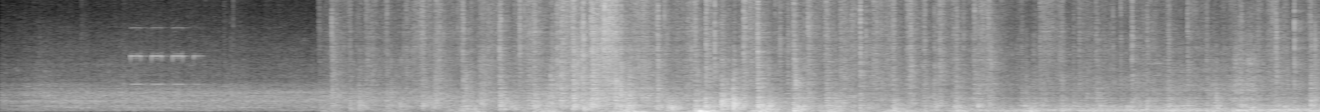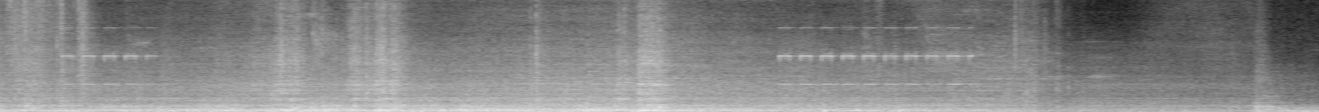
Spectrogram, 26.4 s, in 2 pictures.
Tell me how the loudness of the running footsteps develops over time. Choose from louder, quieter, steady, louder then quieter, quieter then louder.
louder then quieter.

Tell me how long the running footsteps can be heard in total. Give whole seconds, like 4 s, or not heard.
11 s.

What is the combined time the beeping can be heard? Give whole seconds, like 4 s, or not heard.
4 s.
